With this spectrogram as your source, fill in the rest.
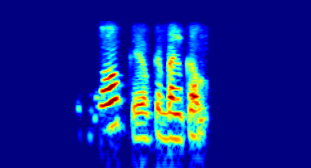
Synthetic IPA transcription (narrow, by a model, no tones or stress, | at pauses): oːkeoːkebɐlkəm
